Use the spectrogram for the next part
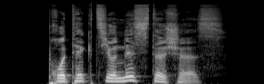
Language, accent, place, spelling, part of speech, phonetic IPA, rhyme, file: German, Germany, Berlin, protektionistisches, adjective, [pʁotɛkt͡si̯oˈnɪstɪʃəs], -ɪstɪʃəs, De-protektionistisches.ogg
- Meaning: strong/mixed nominative/accusative neuter singular of protektionistisch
